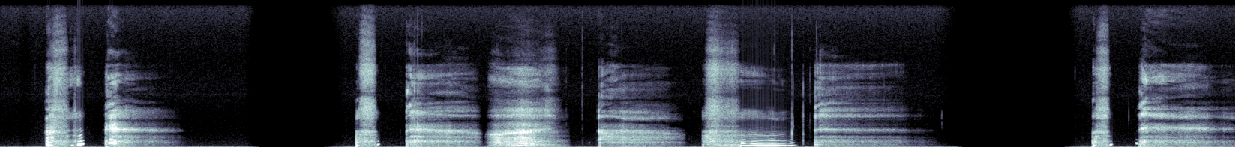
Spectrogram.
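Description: Heavy, excited breathing comes in uneven bursts of breathy exhales and gasps, with a drawn-out voiced sigh in the middle and short pauses between breaths. No one speaks.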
